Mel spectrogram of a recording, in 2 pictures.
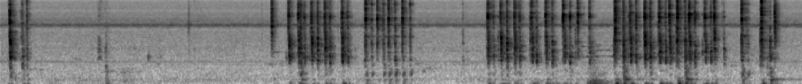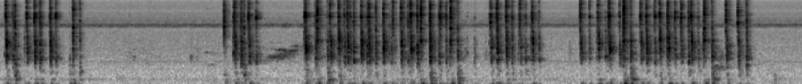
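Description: Typing on a white backlit computer keyboard: several runs of rapid key clicks, separated by pauses of a second or two.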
